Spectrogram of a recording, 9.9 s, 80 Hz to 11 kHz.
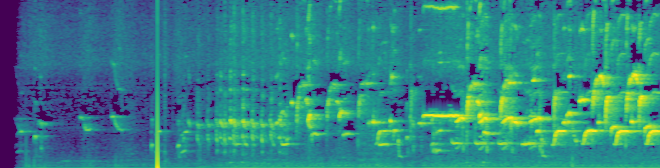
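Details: Timbrado canary singing discontinuous song, birds scored 92 and 93 points: opens with soft, spaced chirps, then builds into loud, choppy bursts of high whistled and metallic notes, broken by a sharp click near two seconds, over a faint low hum.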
